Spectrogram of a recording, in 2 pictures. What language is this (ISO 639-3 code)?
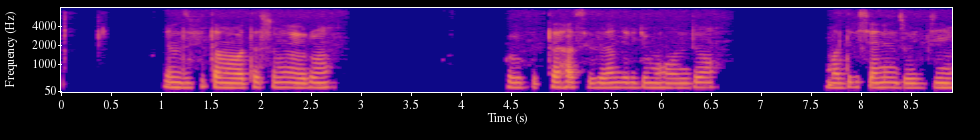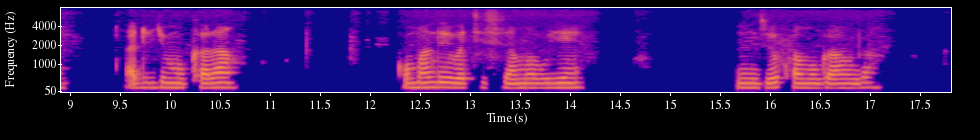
kin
